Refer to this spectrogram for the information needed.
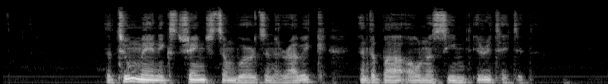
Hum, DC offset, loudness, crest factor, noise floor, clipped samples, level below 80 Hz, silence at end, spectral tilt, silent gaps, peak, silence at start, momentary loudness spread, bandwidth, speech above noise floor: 60 Hz at -40 dBFS; under 0.1%; -17 LUFS; 18 dB; -60 dBFS; under 0.1%; -42 dBFS; 0.85 s; -5 dB/octave; none; 0 dBFS; 1.05 s; 17 LU; 14 kHz; 44 dB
